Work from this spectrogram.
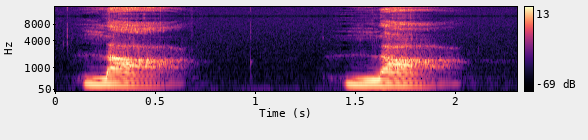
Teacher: tone 4 low pitched stays at the same pitch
